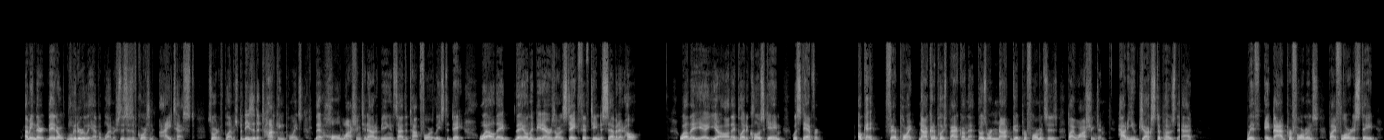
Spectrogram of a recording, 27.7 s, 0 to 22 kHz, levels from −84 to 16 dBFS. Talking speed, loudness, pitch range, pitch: 195 wpm, -20 LUFS, 120-145 Hz, 130 Hz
